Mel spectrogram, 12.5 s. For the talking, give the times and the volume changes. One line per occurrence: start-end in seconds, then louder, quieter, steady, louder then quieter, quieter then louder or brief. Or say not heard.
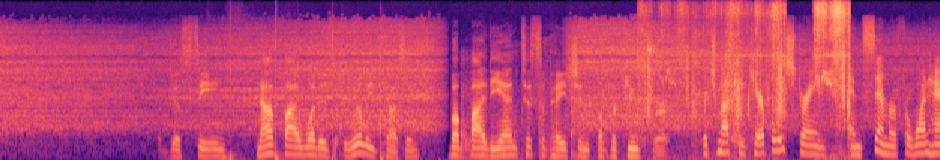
2.2-12.4 steady.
